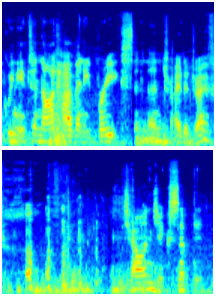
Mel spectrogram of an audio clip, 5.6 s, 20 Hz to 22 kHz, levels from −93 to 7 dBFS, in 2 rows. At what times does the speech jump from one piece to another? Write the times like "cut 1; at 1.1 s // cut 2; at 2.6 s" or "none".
cut 1; at 4.2 s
